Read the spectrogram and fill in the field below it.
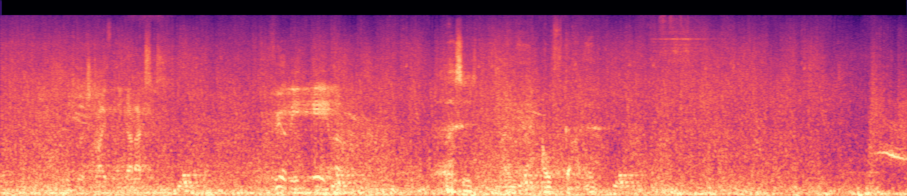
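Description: Energy weapons zap and crackle in a battle.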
